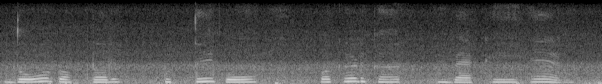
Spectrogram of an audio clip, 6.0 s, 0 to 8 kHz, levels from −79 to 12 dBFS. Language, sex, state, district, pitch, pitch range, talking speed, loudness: Hindi, female, Punjab, Fazilka, 235 Hz, 225-250 Hz, 80 wpm, -15 LUFS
